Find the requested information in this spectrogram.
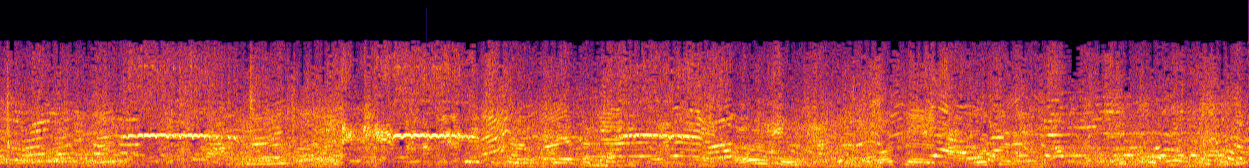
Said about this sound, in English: It would have been nice if the weather had been better, but I suspect it would have been even fuller then. You can probably hear the people galore around me.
